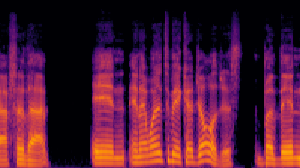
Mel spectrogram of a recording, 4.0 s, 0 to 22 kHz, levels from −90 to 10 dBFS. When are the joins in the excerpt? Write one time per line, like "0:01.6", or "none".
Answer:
none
